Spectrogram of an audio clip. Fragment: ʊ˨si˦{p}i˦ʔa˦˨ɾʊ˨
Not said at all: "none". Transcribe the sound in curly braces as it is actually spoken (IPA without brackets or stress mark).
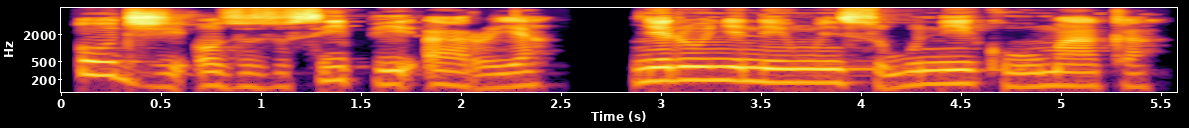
p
